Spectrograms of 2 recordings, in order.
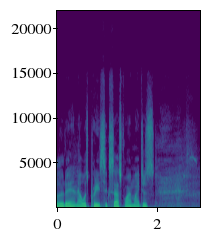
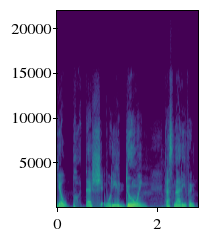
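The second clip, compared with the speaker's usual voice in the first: loud, high, scolding; angry yelling; 6 semitones higher, 6 dB louder than usual. Retold or imitated. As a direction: yell at her to drop it. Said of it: "but I was like".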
